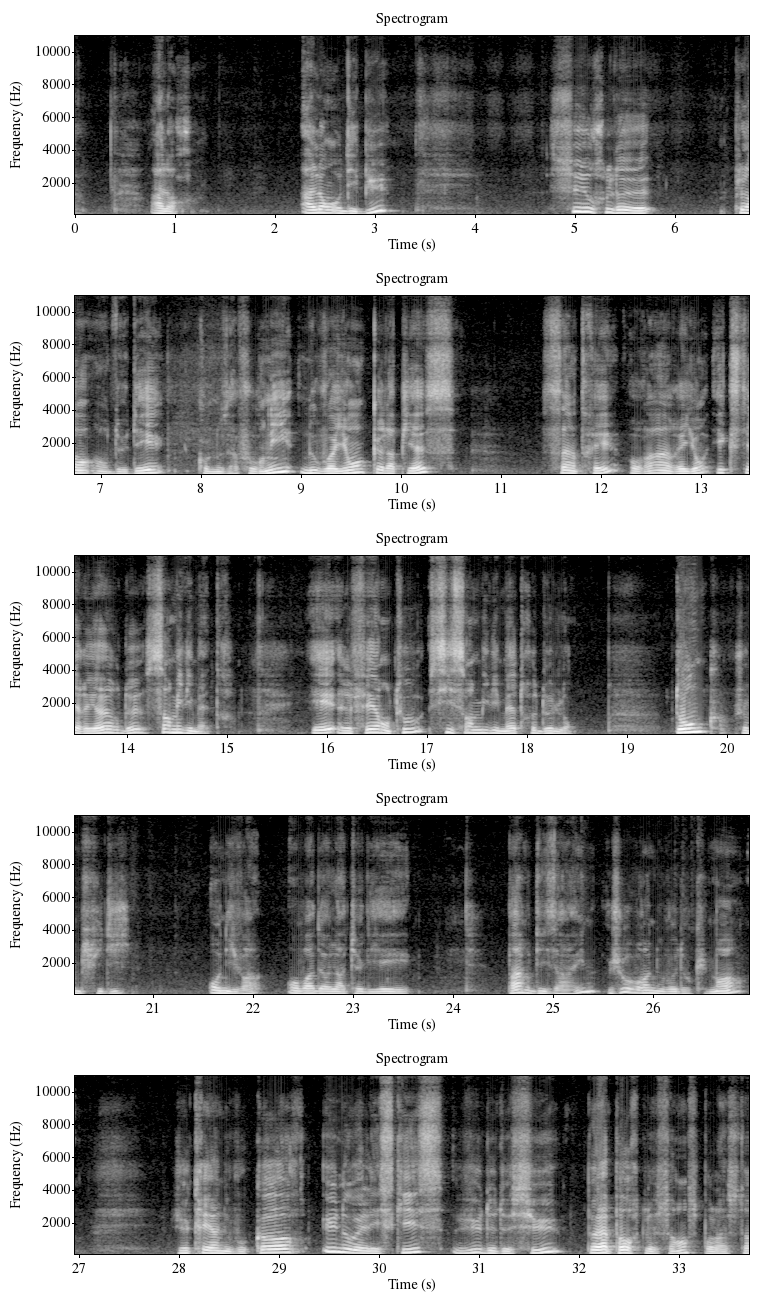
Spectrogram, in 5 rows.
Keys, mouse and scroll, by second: 2.4 click, 19.5 click, 23.3 click, 24.6 click, 26.4 click, 28.2 click, 29.3 click, 30.6 click, 33.6 click.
